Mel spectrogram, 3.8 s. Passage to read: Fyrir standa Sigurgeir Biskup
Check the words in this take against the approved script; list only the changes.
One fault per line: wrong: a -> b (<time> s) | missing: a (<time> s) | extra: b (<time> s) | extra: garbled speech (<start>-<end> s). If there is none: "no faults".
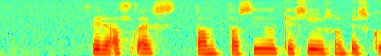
extra: altari (1.2 s)
extra: Sigurðsson (3.1 s)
